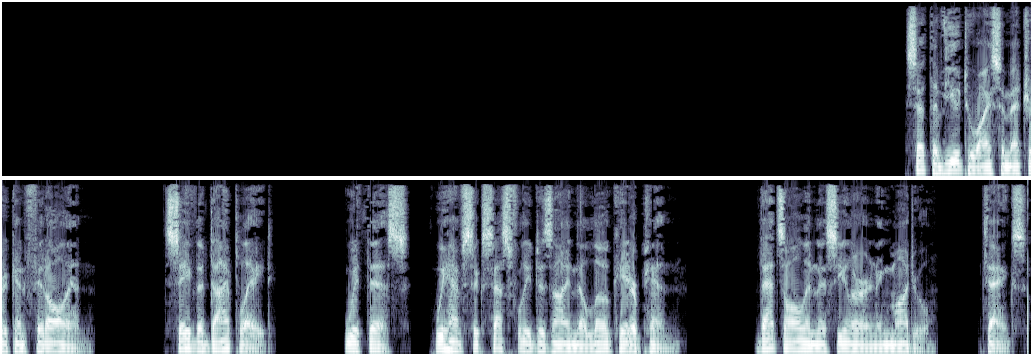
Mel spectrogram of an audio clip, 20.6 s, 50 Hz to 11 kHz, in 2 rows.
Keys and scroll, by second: 11.8 ctrl+s.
